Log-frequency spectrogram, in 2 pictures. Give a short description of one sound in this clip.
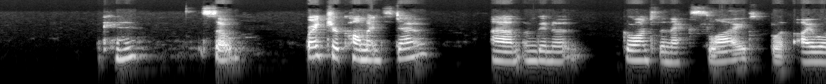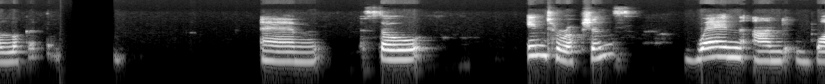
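A woman speaks calmly into a microphone, heard as if over an online call.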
